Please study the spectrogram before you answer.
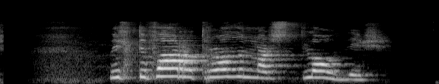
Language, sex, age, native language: Icelandic, male, 10, Icelandic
